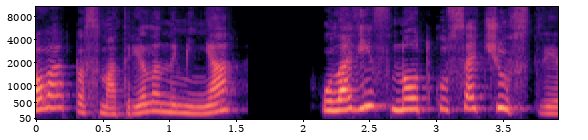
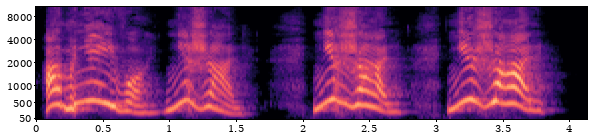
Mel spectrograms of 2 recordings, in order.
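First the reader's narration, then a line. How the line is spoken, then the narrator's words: Hysterical screaming. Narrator (Russian): в истерике кричала Суркова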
